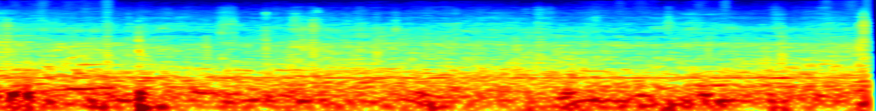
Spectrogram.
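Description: Footsteps of several people walking across a stage, heard as scattered faint taps over a low murmur of voices in a large hall. A steady faint hum runs underneath.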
